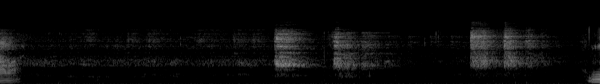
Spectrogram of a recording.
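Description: Barbell with plates landing on a weightlifting platform on a failed attempt: two sudden, clattering hits about two seconds apart, each ringing briefly in a quiet hall.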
